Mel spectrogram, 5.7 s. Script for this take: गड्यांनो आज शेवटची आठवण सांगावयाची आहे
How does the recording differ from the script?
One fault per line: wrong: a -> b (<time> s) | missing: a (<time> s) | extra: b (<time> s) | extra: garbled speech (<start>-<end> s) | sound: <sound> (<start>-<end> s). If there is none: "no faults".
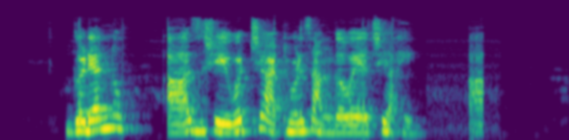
sound: laugh (4.7-4.8 s)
